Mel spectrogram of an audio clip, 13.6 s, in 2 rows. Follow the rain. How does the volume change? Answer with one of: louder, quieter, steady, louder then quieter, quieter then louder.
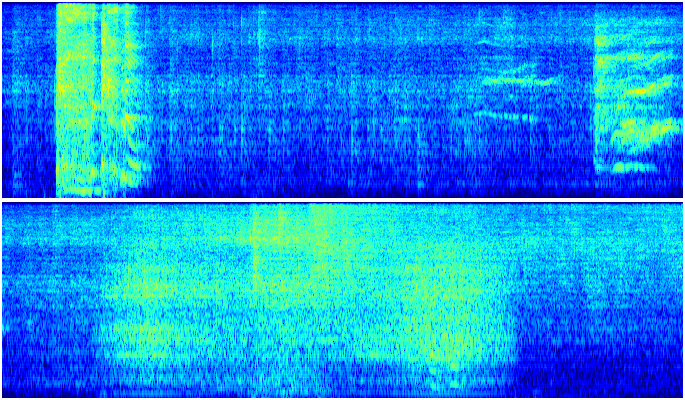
louder then quieter.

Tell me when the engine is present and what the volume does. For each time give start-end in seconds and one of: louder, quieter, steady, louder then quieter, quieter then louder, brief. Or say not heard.
7.7-12.0 quieter then louder.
